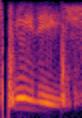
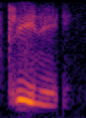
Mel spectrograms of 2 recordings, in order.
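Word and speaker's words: Kuehne: My first name is Richard, R-I-C-H-A-R-D. – Okay, last name? – Keeney, spelled K-U-E-H-N-E. K as in kettle, U-E, H as in hat, N as in nest, and E, K-U-E-H-N-E, pronounced Keeney.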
